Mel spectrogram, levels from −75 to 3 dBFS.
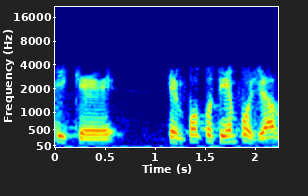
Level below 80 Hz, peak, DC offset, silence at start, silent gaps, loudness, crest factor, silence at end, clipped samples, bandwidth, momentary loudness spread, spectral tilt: -66 dBFS; -4 dBFS; under 0.1%; 0 s; none; -18 LUFS; 14 dB; 0 s; under 0.1%; 4 kHz; 6 LU; -7.5 dB/octave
